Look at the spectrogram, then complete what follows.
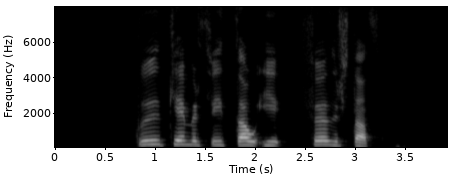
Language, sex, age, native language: Icelandic, female, 40-49, Icelandic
